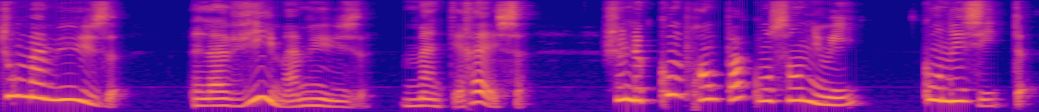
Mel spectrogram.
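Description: A woman's voice: sits high, very animated, slow, dark tone, voice pushed up, exaggerated voice. A woman voicing a cheerful, eager young woman student in a novel reading.

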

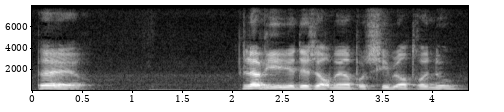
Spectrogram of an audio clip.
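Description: A man's voice: fairly high pitch, lively intonation, normal speed. A man reading as a guilt-torn young man. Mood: anguished. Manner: tense, faltering, earnest.

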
